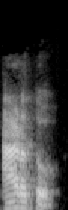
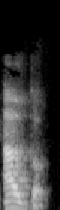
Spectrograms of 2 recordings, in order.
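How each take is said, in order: First: The first syllable ends with an R sound. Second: The first syllable ends with an L sound. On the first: The speaker calls it wrong. "escuchar a mis camaradas por hablante decir harto" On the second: The speaker calls it right. "en vez de decir alto"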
